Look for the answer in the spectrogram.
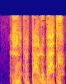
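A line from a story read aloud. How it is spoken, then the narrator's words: Tearful, frustrated murmur. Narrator (French): murmura Aladine, les larmes aux yeux, des larmes de douleur, de frustration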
